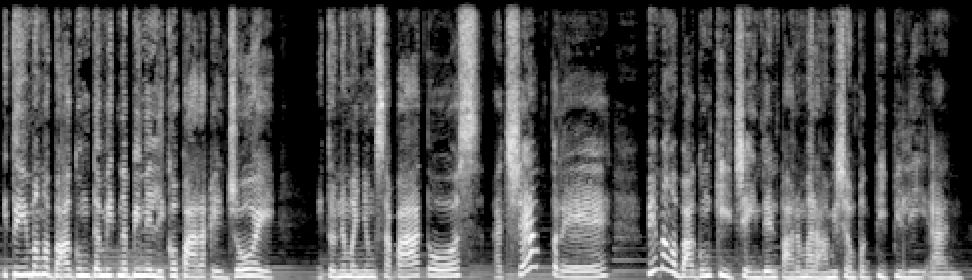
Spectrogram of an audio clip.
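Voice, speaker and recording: An actress playing a devoted, proud and excitable aunt in an expressive radio drama style. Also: female voice, fairly high pitch, moderate pace, soft background music. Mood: excited, fond. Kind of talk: Tagalog radio drama acting.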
